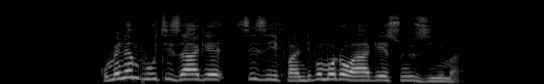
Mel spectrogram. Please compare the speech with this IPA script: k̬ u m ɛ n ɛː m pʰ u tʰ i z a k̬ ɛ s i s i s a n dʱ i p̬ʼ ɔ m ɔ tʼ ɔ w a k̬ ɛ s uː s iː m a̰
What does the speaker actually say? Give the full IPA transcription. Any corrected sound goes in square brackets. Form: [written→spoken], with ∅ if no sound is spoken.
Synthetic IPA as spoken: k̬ u m ɛ n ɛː m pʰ u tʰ i z a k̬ ɛ s i [s→z] i [s→f] a n dʱ i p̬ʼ ɔ m ɔ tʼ ɔ w a k̬ ɛ s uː [s→z] iː m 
